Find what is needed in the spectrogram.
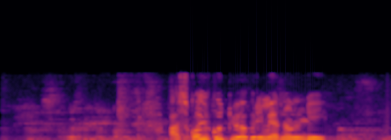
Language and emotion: Russian, neutral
